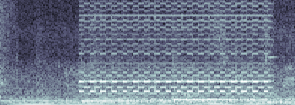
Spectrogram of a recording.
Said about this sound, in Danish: Så sker der det, så ringer hans telefon. Han har sådan en øh, telefon, der står på bordet, altså med en ledning på, sådan lidt gammeldags.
